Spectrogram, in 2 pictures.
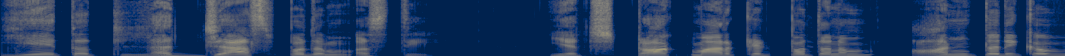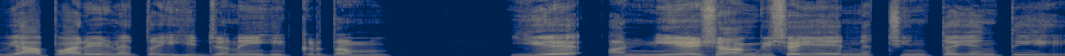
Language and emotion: Sanskrit, disgusted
